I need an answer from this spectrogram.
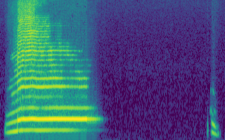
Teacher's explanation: இந்த மீன் ஷஃபத்தான், அதாவது இரண்டு உதடுகள்ல இருந்து வெளியாகுது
